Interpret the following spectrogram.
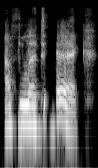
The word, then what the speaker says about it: athletic: So it's an accent and it's also athlete. I hear a long E, athletic. Yeah, short E.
